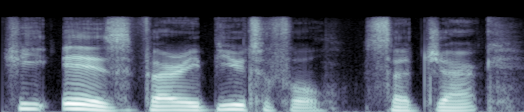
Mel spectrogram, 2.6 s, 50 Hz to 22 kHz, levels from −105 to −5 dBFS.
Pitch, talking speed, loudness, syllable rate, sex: 135 Hz, 135 wpm, -16 LUFS, 3.7 syllables/s, male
